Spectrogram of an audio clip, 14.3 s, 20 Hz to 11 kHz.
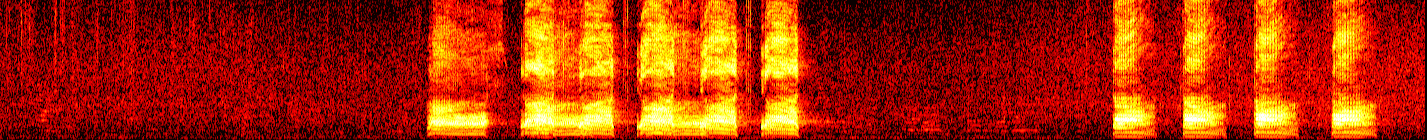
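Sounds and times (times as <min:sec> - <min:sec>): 
Carrion Crow Corvus corone cawing: 0:04.3 - 0:08.2, 0:11.2 - 0:13.8.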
